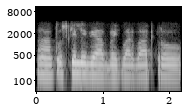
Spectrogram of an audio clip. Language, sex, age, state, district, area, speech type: Hindi, male, 18-30, Rajasthan, Ajmer, urban, conversation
